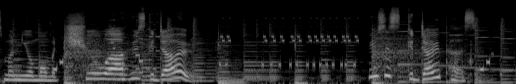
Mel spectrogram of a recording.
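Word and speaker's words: Godot: Gdau. His name is Gdau. The T is silent.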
